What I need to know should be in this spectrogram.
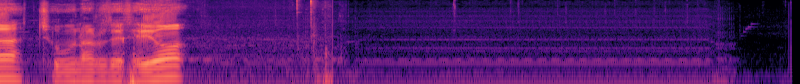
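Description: A forklift engine idles with a steady low hum.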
